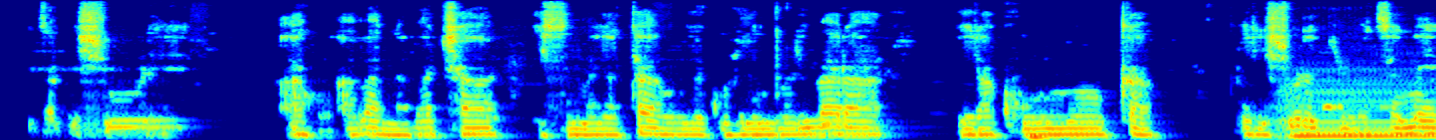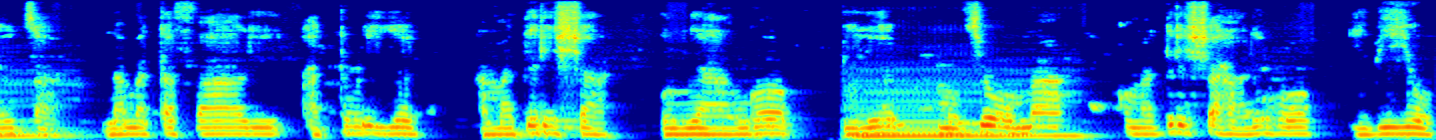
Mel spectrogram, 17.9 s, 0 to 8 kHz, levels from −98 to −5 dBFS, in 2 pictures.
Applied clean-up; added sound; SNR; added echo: classical method WPE with log-MMSE.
